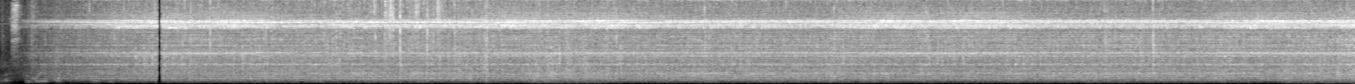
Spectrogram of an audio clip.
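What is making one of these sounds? A drill press whirs steadily as it bores into metal.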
